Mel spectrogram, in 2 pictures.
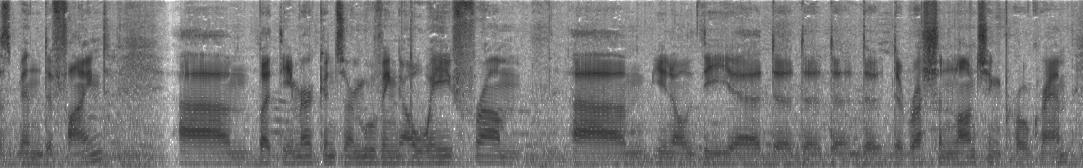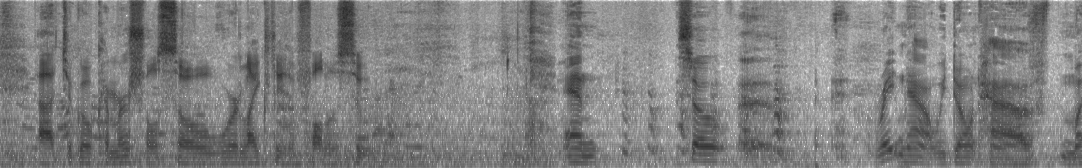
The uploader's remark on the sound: Recorded at the conference. The Montreal Space Symposium is a new conference that was conceived of and organized by students. Registration was free and they confirmed 400 registrations with approximately 300 attending the keynote.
